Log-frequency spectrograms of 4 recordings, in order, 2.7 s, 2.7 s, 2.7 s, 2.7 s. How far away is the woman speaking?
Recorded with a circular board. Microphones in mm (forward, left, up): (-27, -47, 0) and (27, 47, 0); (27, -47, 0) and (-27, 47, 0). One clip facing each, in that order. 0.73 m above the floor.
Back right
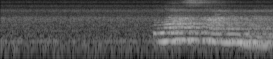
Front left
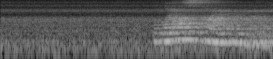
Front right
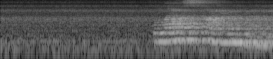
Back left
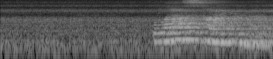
About 3 m.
